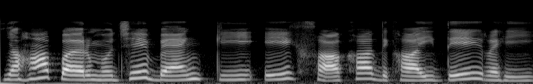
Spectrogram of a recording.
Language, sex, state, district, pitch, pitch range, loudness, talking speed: Hindi, female, Madhya Pradesh, Katni, 215 Hz, 200-255 Hz, -17 LUFS, 110 wpm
